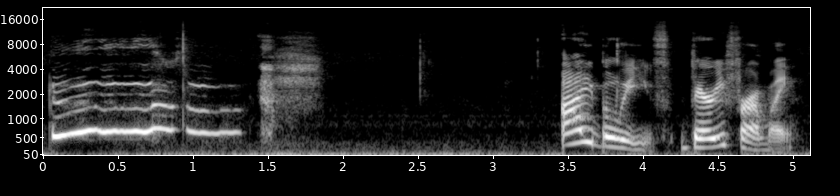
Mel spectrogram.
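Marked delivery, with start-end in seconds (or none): 0.0-1.5 high, hammed-up sobbing stammer; mock-crying, very high and broken; Merry. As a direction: act out falling apart in wails, unable to finish. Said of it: "and Merry's like".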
